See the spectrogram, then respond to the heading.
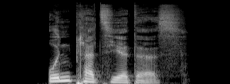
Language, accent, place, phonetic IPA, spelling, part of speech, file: German, Germany, Berlin, [ˈʊnplasiːɐ̯təs], unplaciertes, adjective, De-unplaciertes.ogg
- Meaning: strong/mixed nominative/accusative neuter singular of unplaciert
